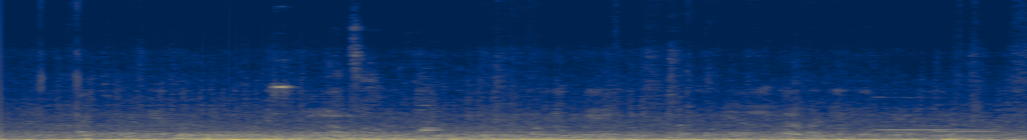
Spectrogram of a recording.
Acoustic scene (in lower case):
bus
